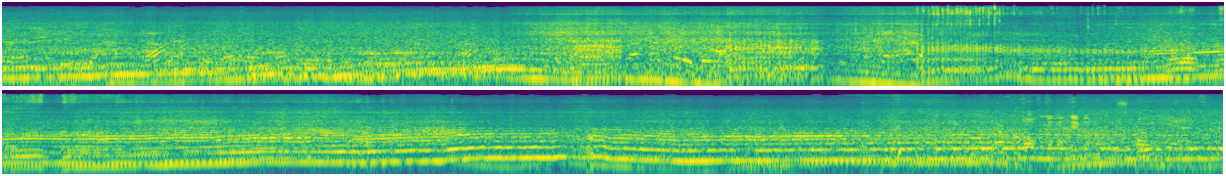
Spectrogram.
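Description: Several rallycross race cars running hard through a hairpin, their engines revving, shifting and changing pitch as they brake and accelerate. About six to seven seconds in, an engine note falls deeply and then climbs again, after which the engines run more steadily at high revs.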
